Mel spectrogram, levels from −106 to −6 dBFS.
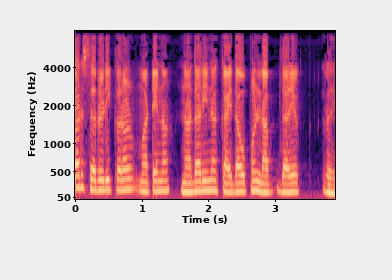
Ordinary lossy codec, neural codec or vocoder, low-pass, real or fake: none; none; 7.2 kHz; real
